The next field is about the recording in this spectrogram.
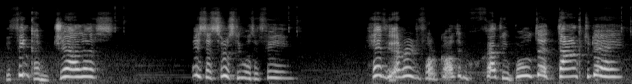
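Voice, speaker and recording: Woman doing a shrill, brash young mechanic girl. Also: animated, fairly quick, vocal fry, exaggerated voice. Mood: indignant. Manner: exclaiming, indignant, high-pitched. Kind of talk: reading visual novel dialogue aloud.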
